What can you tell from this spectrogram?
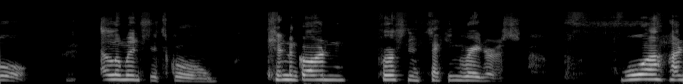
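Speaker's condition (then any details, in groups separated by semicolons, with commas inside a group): Cerebral palsy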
